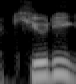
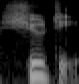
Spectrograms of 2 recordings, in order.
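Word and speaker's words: Ncuti: SHOO-TI is the pronunciation guide for it. SHOOTI. Shooty. Okay. So I still didn't pronounce the N. So it's not N cutie. So Shooty Gatwa.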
